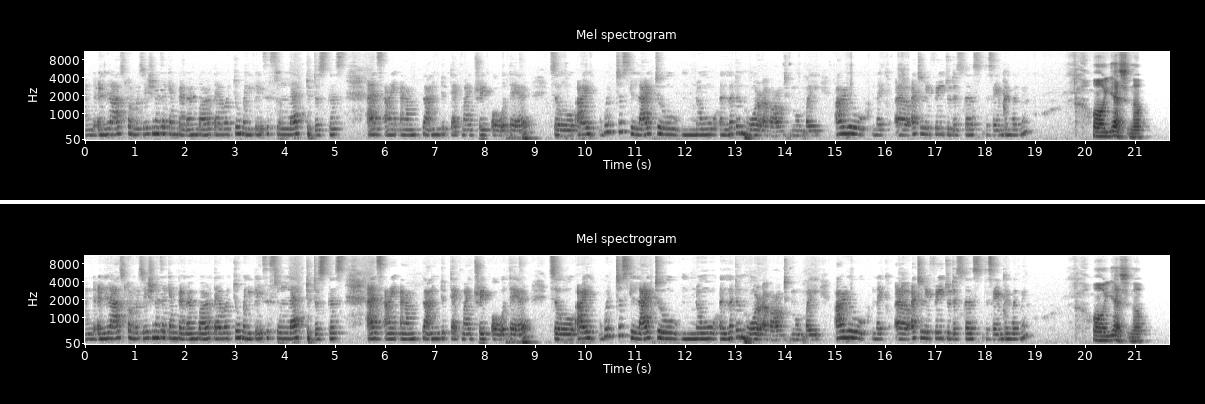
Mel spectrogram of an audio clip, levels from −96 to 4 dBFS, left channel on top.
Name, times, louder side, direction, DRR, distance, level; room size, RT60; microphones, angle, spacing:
voice 1, 0.0-9.0 9.3-14.7 15.0-18.9, right 4 dB, 55° right, 0.3 m, -26 dB
voice 2, 19.8-21.1, left 3 dB, 45° left, 0.5 m, -22 dB
3.3 x 2.1 x 2.9 m
head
